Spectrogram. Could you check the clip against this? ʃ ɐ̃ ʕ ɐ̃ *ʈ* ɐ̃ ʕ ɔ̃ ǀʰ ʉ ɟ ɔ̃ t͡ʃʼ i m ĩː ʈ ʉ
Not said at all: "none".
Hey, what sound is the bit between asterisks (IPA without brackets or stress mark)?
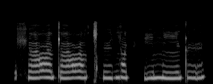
ʈ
